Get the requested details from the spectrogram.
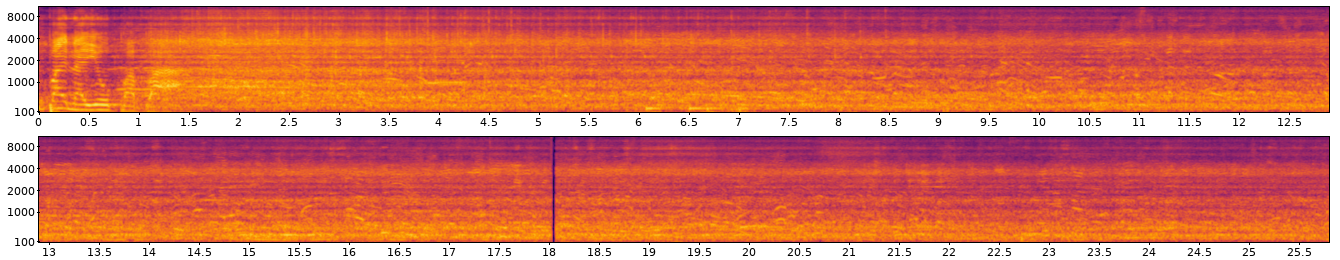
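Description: A large crowd of men and women chatters and sings together outdoors.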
